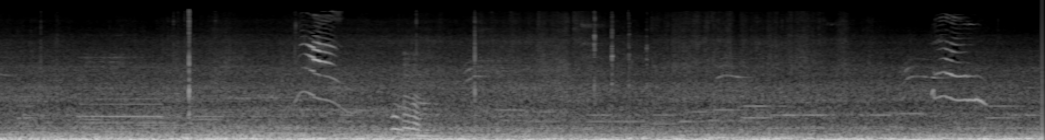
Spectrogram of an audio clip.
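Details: Kitten outdoors for the first time, confused, calls with thin high meows: one sharply falling, then a run of quick descending cries, and a final arched meow near the end, over a constant low rumble.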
